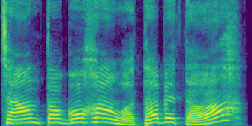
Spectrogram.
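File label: HELLO, Japanese; Type62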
